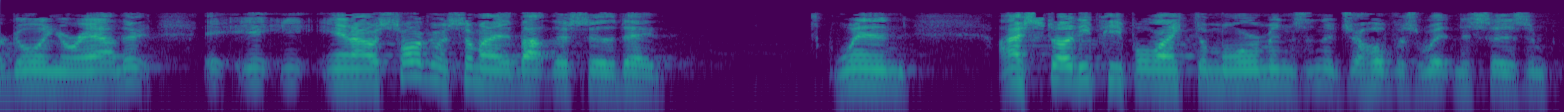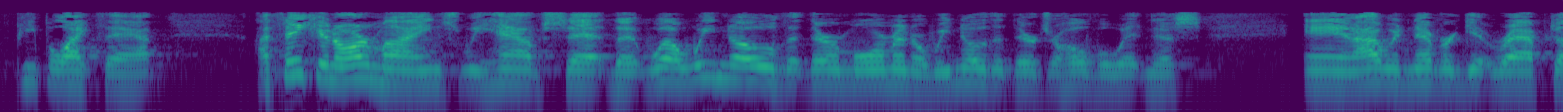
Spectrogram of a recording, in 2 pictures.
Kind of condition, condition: setting, large echoing room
